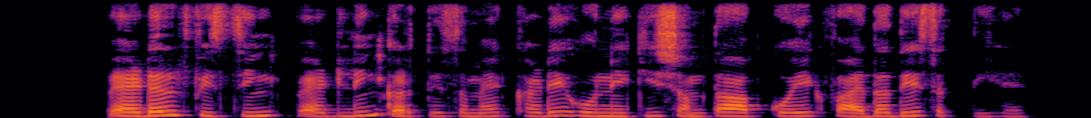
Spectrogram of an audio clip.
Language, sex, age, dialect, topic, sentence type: Hindi, female, 25-30, Hindustani Malvi Khadi Boli, agriculture, statement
